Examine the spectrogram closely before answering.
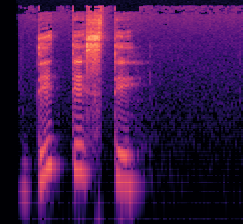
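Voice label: "Detester", French; grammaire; les articles definis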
